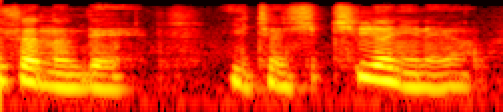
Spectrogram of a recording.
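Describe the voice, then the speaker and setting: The speaker is a man. A somewhat breathy quality runs through his voice. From rural Korea. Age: 70s. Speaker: YouTuber, retired engineer. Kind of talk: casual talk on history and culture. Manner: halting, many fillers.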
